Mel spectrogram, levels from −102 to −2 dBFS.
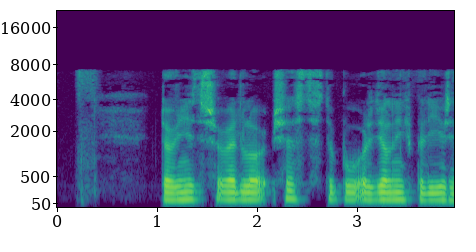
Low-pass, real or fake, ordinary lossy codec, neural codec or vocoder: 7.2 kHz; real; MP3, 64 kbps; none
